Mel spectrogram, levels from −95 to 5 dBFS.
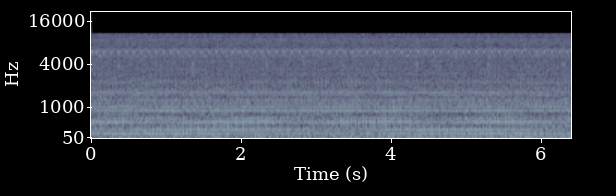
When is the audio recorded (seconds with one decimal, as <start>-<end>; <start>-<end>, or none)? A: none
